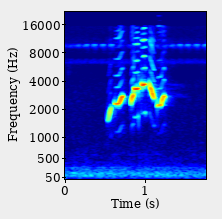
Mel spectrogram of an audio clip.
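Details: Sooty-headed bulbul in vigorous 'gacor' song, used as a lure to provoke other bulbuls into singing: one brief liquid phrase, a rising whistled note, then a quick bubbling cluster of four notes ending on a lower slurred whistle, over quiet background.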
